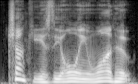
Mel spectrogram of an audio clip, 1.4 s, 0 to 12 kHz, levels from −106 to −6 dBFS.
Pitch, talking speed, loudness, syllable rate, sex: 120 Hz, 260 wpm, -15 LUFS, 7.4 syllables/s, male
